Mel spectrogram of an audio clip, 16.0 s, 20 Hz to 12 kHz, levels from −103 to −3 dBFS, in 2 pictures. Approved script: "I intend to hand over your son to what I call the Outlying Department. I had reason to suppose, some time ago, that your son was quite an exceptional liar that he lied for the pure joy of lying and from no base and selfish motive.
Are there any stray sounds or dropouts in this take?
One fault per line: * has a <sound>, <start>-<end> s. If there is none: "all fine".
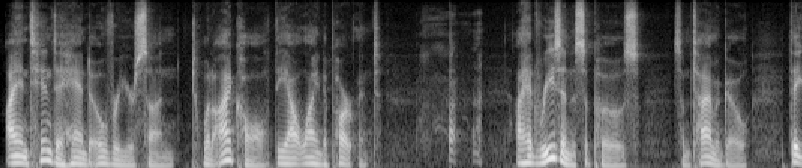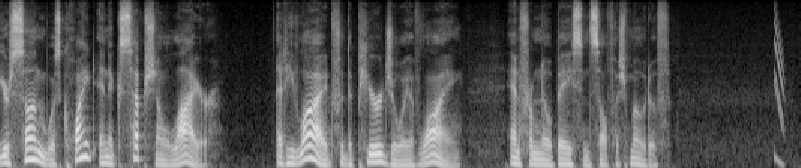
* has a laugh, 4.1-4.8 s
* has a chirp, 15.7-15.9 s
